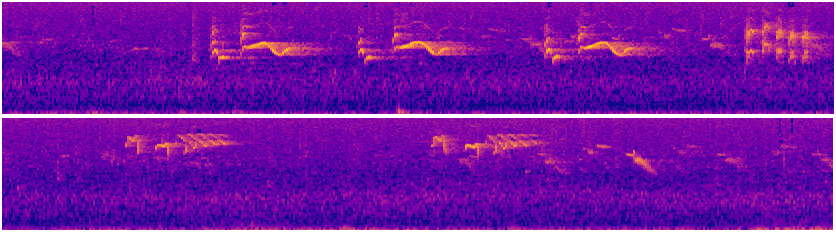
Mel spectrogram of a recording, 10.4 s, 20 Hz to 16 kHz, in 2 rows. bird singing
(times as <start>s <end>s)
0.8s 5.2s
